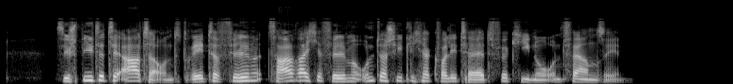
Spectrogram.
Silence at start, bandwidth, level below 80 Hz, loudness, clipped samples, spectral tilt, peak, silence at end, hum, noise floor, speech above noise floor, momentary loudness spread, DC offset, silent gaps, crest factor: 0.55 s; 9.4 kHz; -60 dBFS; -18 LUFS; under 0.1%; -5.5 dB/octave; -2 dBFS; 1.1 s; none; -87 dBFS; 70 dB; 8 LU; under 0.1%; none; 18 dB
